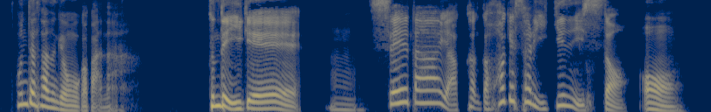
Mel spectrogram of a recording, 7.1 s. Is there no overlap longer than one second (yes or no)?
yes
